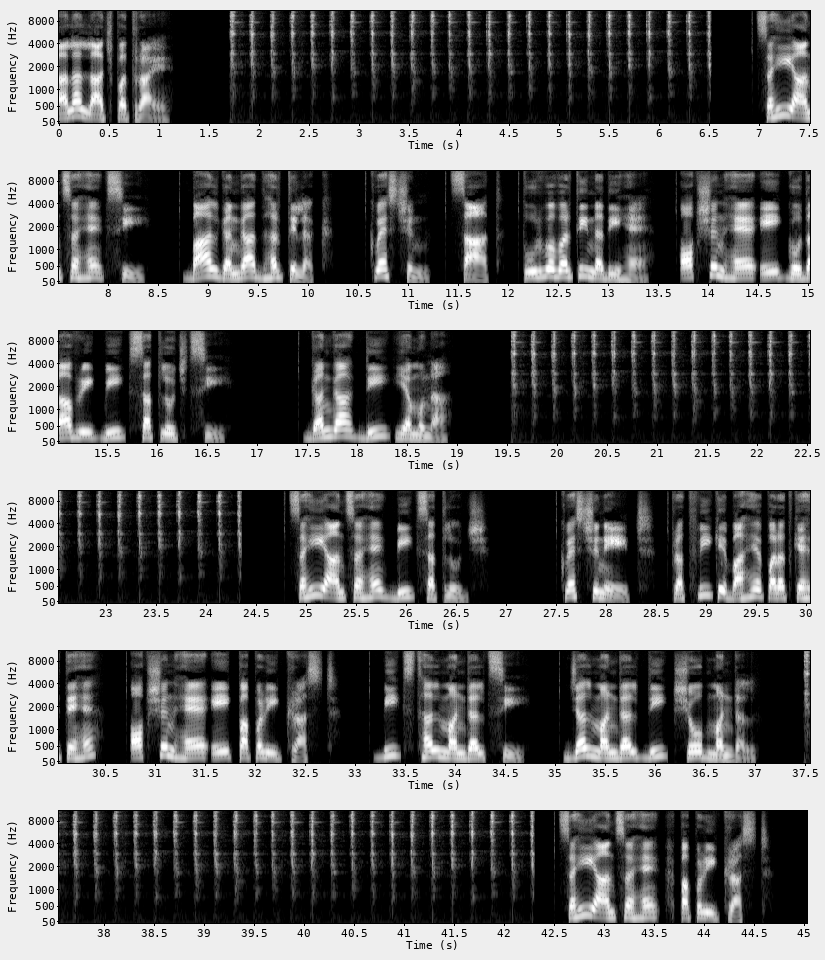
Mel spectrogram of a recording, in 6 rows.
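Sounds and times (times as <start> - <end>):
clock ticking: 1.7 - 6.6, 19.6 - 24.4, 37.5 - 42.4.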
